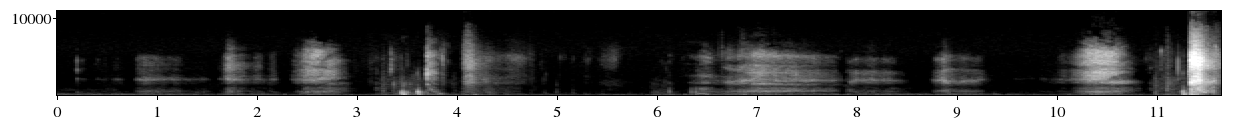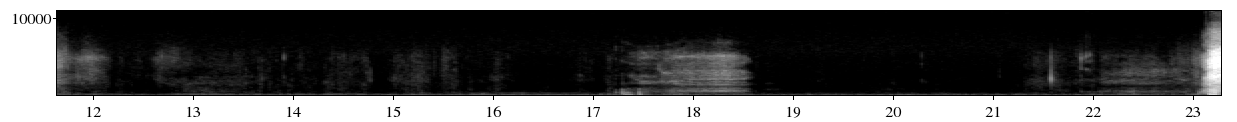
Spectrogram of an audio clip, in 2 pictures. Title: Chhinkni Sneezes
